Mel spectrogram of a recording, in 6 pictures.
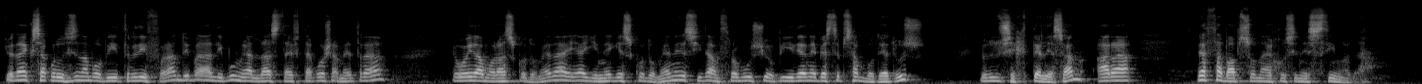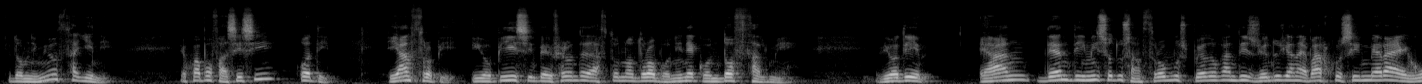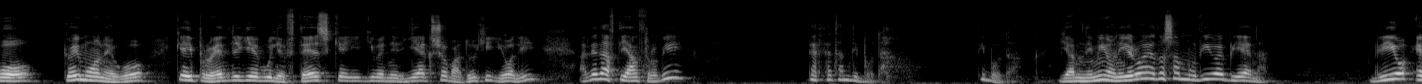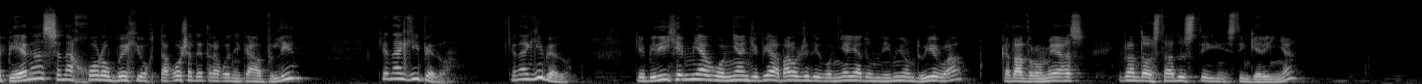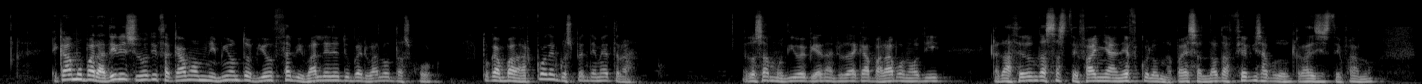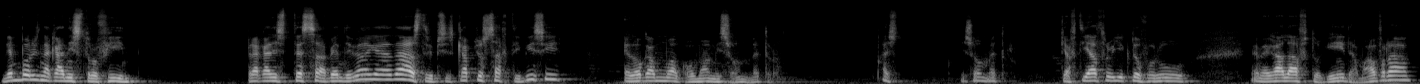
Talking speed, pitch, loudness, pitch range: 160 wpm, 165 Hz, -26 LUFS, 145-190 Hz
